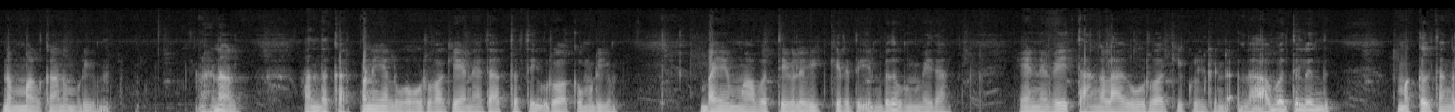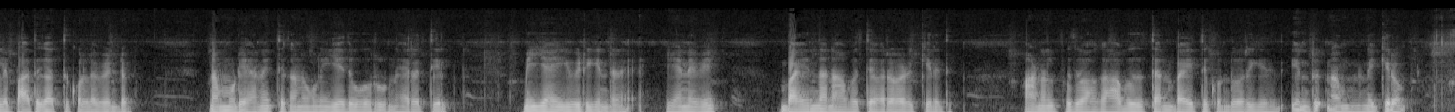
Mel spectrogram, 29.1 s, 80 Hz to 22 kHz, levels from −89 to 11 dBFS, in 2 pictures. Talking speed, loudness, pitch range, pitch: 100 wpm, -18 LUFS, 90-100 Hz, 95 Hz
